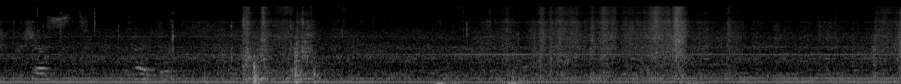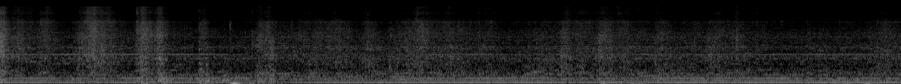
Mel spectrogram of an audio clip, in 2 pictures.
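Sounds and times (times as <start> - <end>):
blower fan humming: 0.0 - 18.0
plastic bag crinkling: 4.5 - 16.9.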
